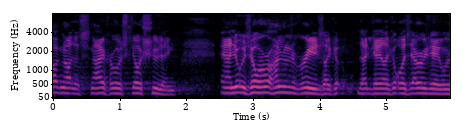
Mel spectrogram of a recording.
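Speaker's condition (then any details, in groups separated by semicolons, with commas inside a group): Traumatic brain injury; emergency tracheotomy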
